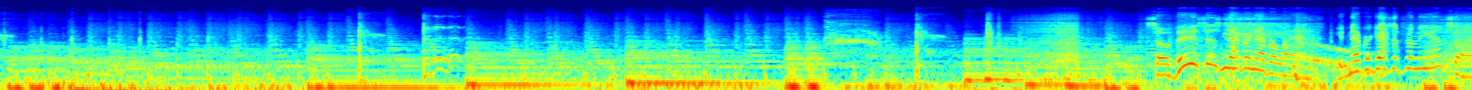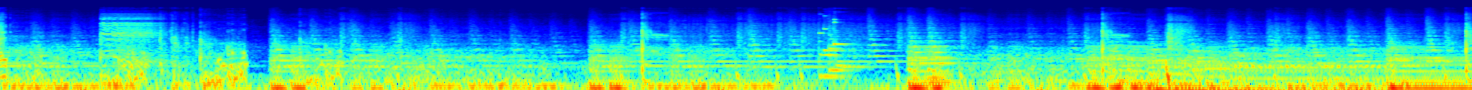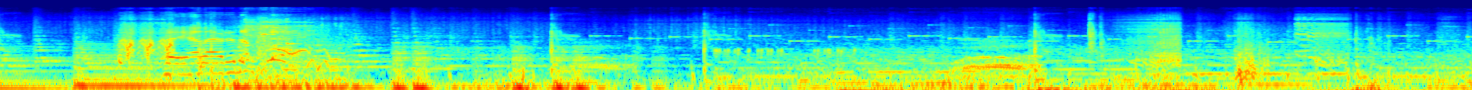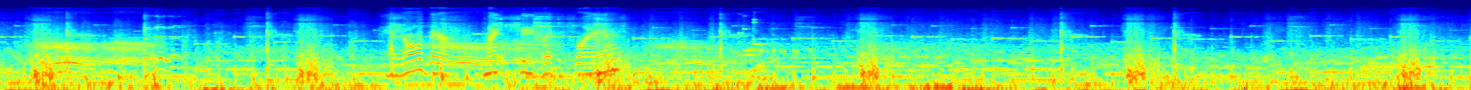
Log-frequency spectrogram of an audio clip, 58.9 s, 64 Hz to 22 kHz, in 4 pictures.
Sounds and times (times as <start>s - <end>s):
Music: 0.0s - 58.8s
Speech: 11.5s - 14.8s, 31.0s - 32.6s, 48.0s - 50.4s.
